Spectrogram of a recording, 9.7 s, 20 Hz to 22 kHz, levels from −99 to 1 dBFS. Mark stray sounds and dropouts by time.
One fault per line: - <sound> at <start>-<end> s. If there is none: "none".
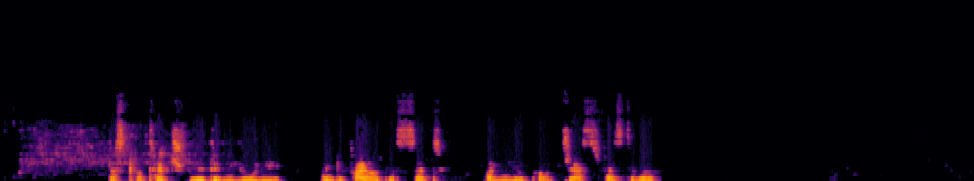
none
